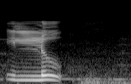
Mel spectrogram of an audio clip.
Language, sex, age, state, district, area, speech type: Telugu, female, 30-45, Andhra Pradesh, Anakapalli, urban, read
